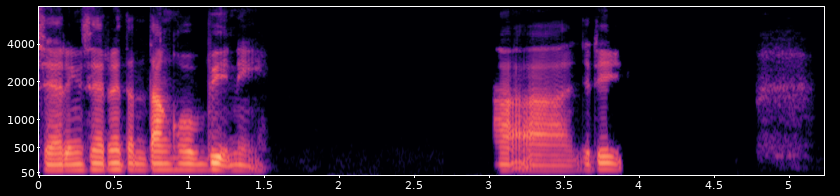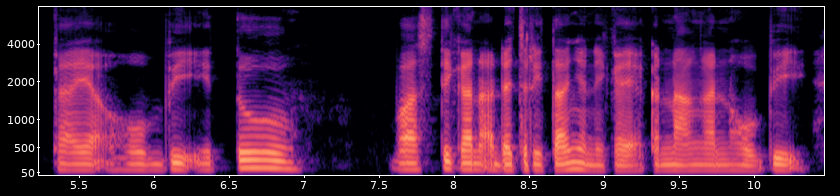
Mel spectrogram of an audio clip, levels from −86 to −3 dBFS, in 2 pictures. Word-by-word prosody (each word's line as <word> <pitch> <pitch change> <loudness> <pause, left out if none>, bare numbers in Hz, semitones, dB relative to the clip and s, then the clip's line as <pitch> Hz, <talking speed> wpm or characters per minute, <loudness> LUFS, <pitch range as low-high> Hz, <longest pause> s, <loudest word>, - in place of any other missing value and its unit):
sharing-sharing 100 +3 +2
tentang 110 0 +3
hobi 105 -1 +2
nih. 95 -1 -6 1.6
Heeh. 90 -1 -1
Jadi 110 +1 -1 1.5
kayak 105 -1 0
hobi 105 +1 -3
itu 140 -1 +2 0.7
pasti 110 +2 +2
kan 110 -1 +5
ada 100 - +3
ceritanya 100 +4 +2
nih 95 -2 -5
kayak 90 0 0
kenangan 95 0 0
hobi, 95 +1 -2
105 Hz, 95 wpm, -25 LUFS, 95-110 Hz, 1.6 s, kan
